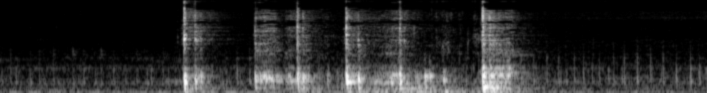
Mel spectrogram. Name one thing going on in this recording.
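Yam cubes drop into a pot of broth.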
